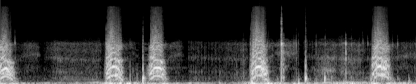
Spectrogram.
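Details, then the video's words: An American Foxhound barks at a wild boar, filmed by a camera strapped to the dog; strong, raspy barks, some doubled, about five in four seconds, amid clattering movement sounds and a faint electronic tone. "amerikankettukoira haukkuu villisikaa / American foxhound barking at a wild boar"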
